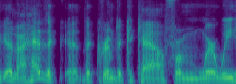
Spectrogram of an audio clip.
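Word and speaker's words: crème de cacao: Creme de cacao. – Creme de cacao.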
